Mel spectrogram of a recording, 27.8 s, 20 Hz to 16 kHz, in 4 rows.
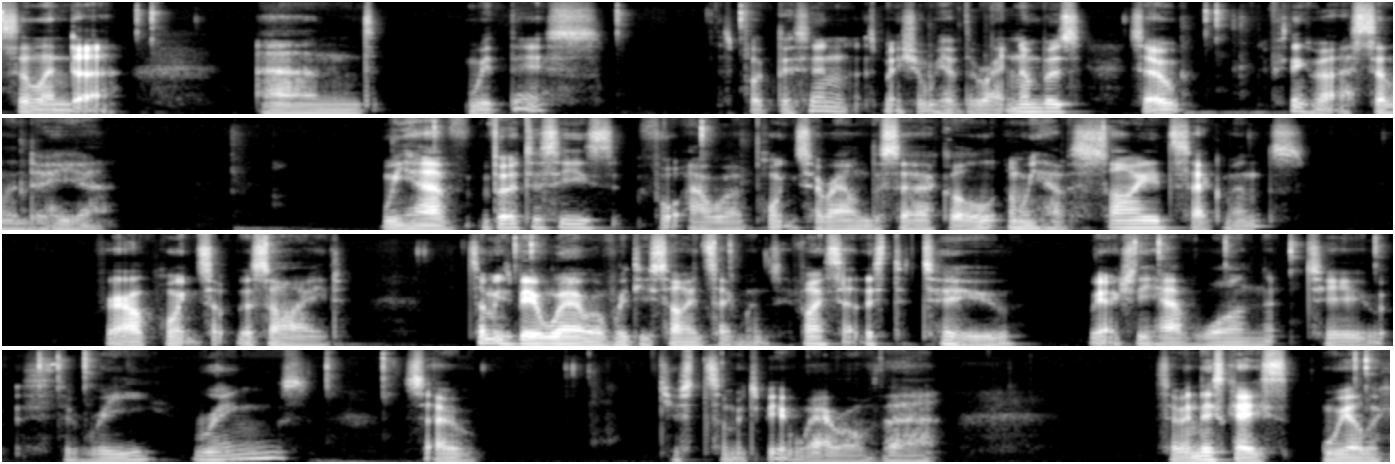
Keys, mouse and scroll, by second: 2.9-3.5 drag, 4.8 middle click, 5.4-5.7 scroll up 1, 5.9 alt+shift+click, 6.5-6.9 scroll up 5, 7.0-7.8 shift+middle drag, 9.0-10.3 shift+drag, 12.3-13.7 shift+drag, 14.1-15.2 shift+drag, 16.3-17.3 drag, 19.2-22.3 typing, 19.4 click, 19.9 click, 20.6 click, 21.0 click, 22.3 right click, 25.1 scroll down 2, 25.3 middle click, 27.5 click.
